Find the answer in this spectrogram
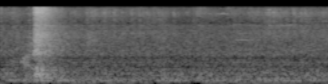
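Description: Steady low background rumble, with one short, sharp noise about a quarter second in.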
